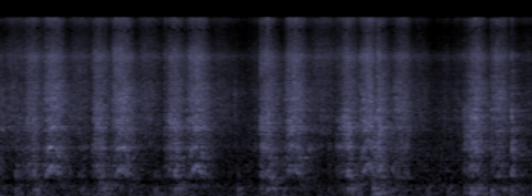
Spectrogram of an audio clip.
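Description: Kitchen knife slicing a carrot into thin strips on a wooden cutting board: a steady run of short, repeated cuts.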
